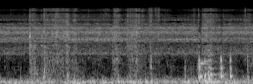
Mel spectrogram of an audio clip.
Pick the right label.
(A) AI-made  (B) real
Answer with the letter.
B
